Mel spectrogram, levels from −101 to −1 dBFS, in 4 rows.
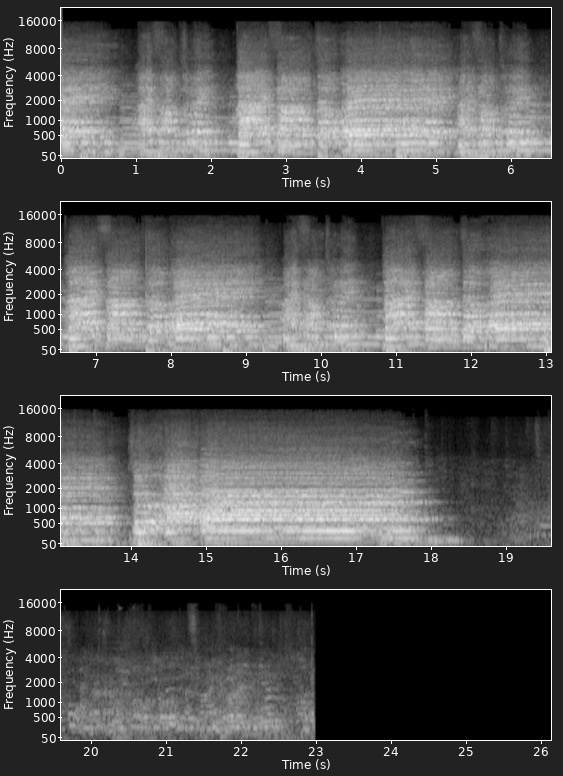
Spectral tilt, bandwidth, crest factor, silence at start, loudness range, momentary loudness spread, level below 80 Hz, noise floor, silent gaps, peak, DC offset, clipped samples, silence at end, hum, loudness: -5.5 dB/octave; 14 kHz; 18 dB; 0 s; 5 LU; 11 LU; -40 dBFS; -59 dBFS; none; -2 dBFS; under 0.1%; under 0.1%; 3.15 s; none; -19 LUFS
